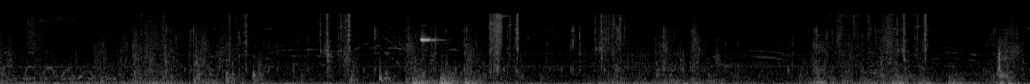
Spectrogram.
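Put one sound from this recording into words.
Wooden building pieces clatter and thud into place in quick bursts.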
